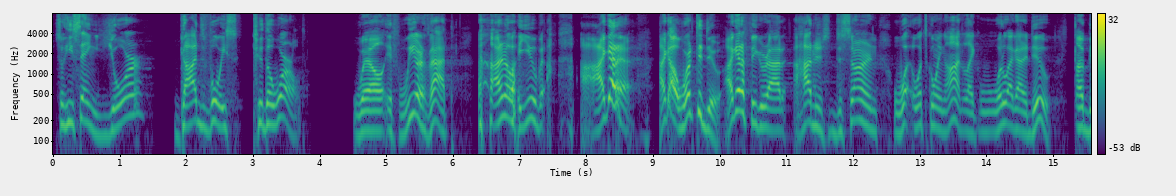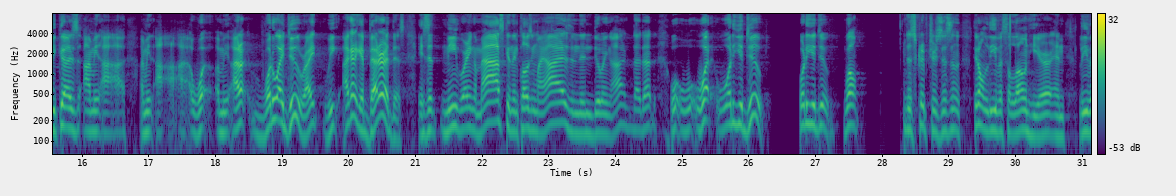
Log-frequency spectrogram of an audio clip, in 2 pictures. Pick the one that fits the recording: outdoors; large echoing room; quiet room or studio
large echoing room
